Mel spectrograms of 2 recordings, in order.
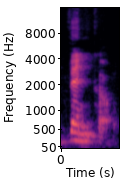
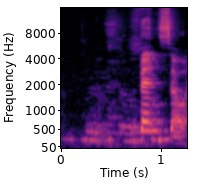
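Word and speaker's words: venzo: If I write it like this, how do you say that word? Venco. That's a problem, right? You said it was what? Venso, and that's right.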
